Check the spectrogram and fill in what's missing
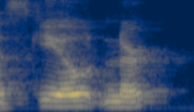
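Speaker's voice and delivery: ordinary talk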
